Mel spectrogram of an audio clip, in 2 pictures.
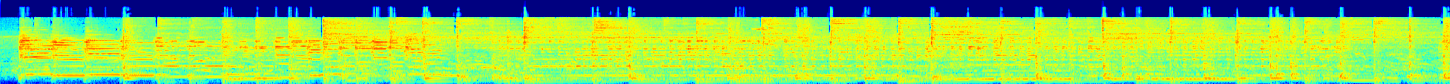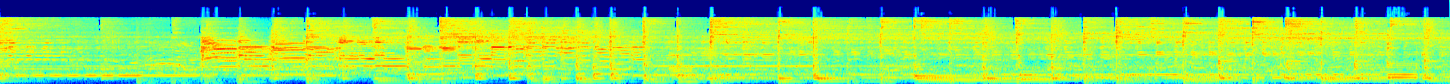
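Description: Live blues-rock band playing: electric guitars over a drum kit, the band coming in loud right at the start.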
